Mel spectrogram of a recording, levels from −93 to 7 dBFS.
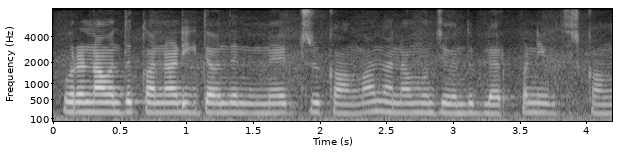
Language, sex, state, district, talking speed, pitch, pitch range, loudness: Tamil, female, Tamil Nadu, Namakkal, 200 wpm, 210 Hz, 200-215 Hz, -19 LUFS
